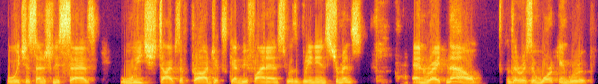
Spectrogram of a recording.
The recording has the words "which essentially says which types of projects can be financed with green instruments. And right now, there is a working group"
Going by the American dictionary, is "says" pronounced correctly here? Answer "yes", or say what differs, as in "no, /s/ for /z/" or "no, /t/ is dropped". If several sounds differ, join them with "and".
yes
